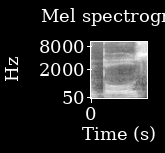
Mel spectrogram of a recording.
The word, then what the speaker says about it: Bols: You know Bowls, that liqueur shite. BOLS. It's spelled.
